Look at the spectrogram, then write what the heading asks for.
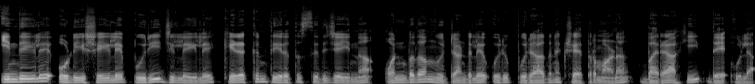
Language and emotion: Malayalam, neutral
